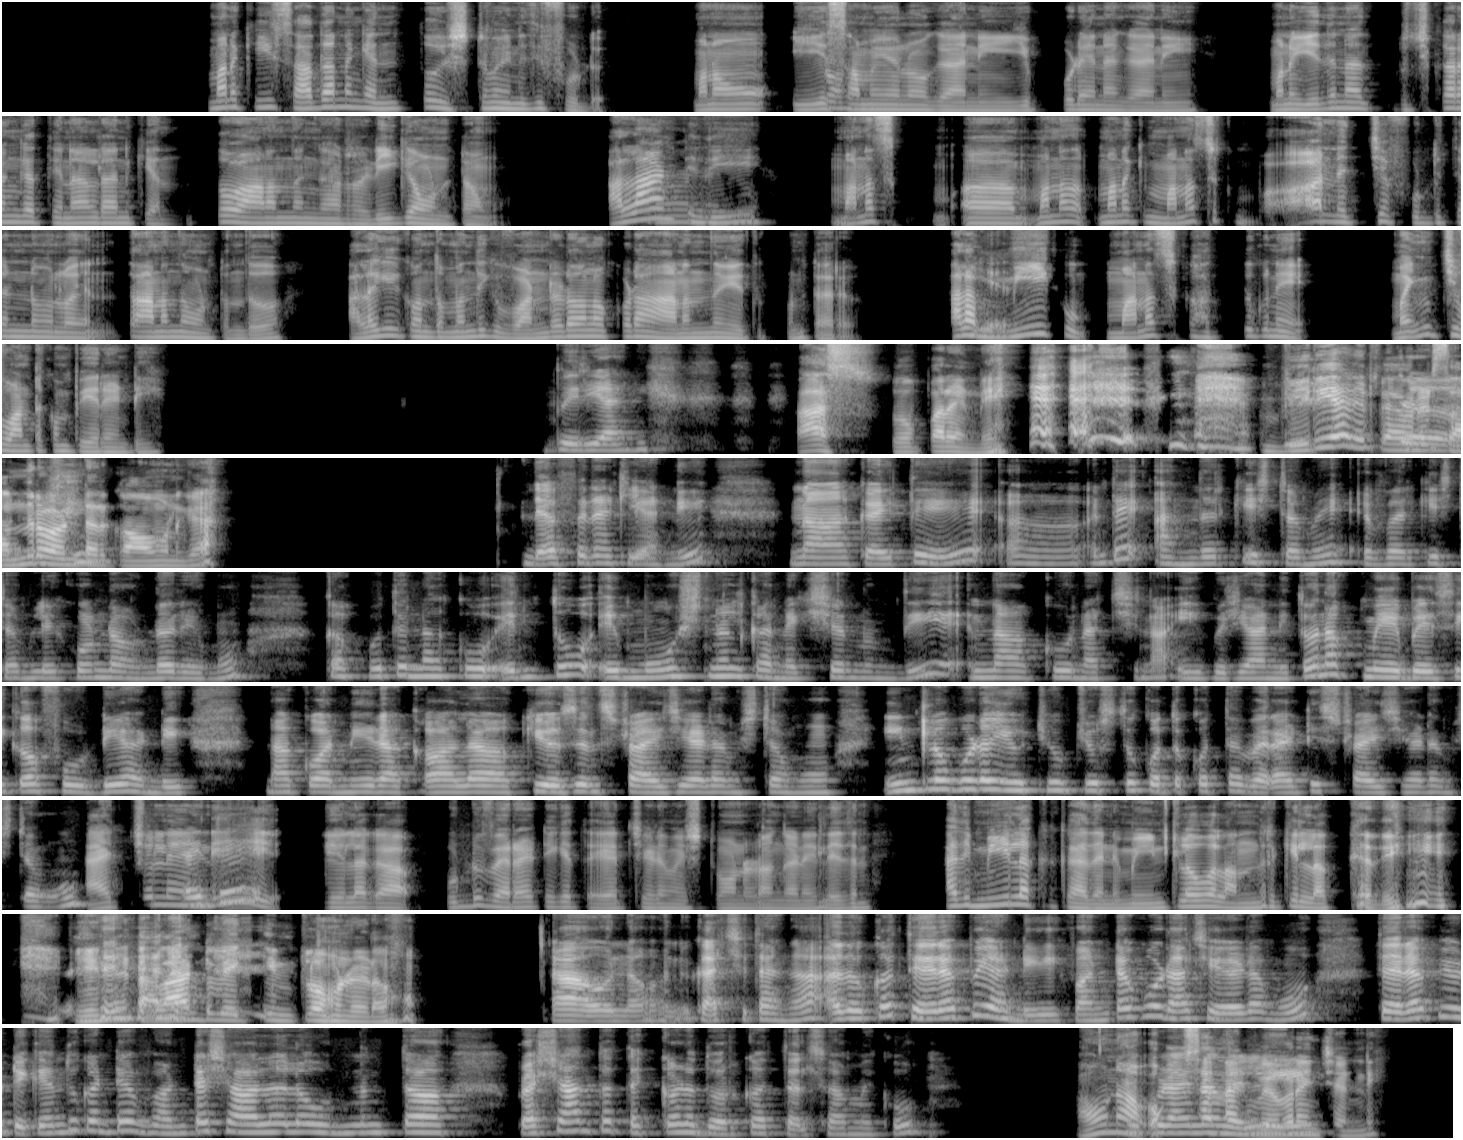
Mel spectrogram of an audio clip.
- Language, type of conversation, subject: Telugu, podcast, మనసుకు నచ్చే వంటకం ఏది?
- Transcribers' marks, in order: in English: "ఫుడ్"; in English: "రెడీ‌గా"; in English: "ఫుడ్"; in English: "యెస్"; giggle; in English: "సూపర్"; laughing while speaking: "బిర్యానీ ఫేవరెట్స్ అందరు ఉంటారు కామన్‌గా"; in English: "ఫేవరెట్స్"; in English: "సో"; in English: "కామన్‌గా"; chuckle; other background noise; in English: "డెఫినెట్‌లీ"; in English: "ఎమోషనల్ కనెక్షన్"; in English: "బేసిక్‌గా ఫుడ్ది"; in English: "క్యూజన్స్ ట్రై"; in English: "యూట్యూబ్"; in English: "వెరైటీస్ ట్రై"; in English: "యాక్చువల్లీ"; in English: "ఫుడ్ వేరైటీ‌గా"; in English: "లక్"; in English: "లక్"; chuckle; in English: "థెరపీ"; in English: "థెరప్యూటిక్"; tapping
